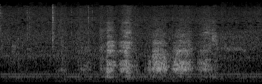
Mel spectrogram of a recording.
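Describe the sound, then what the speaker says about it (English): Knife slicing through rare cooked beef across the grain for a keto stir fry, giving a few soft, close cutting strokes in quick succession, faint and unaccompanied. "I'm going to slice it in small pieces"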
